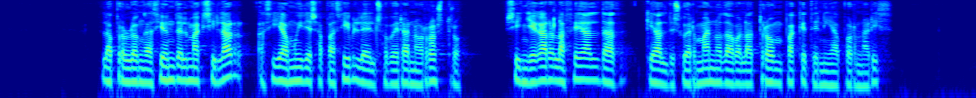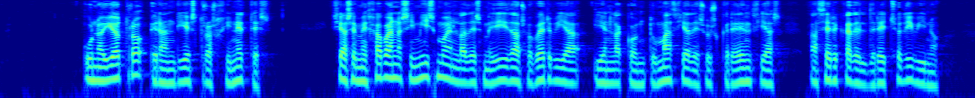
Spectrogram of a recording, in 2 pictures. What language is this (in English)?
Spanish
